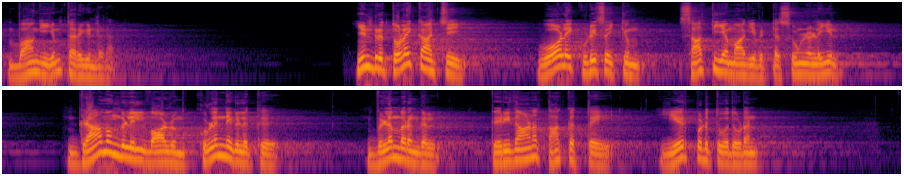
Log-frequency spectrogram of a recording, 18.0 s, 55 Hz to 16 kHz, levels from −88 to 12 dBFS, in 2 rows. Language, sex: Tamil, male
